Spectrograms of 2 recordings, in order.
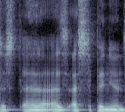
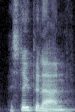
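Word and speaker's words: Estupiñán: a player, especially one as highly owned as Estepinian. So Estupinan, got to get his pronunciation right.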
